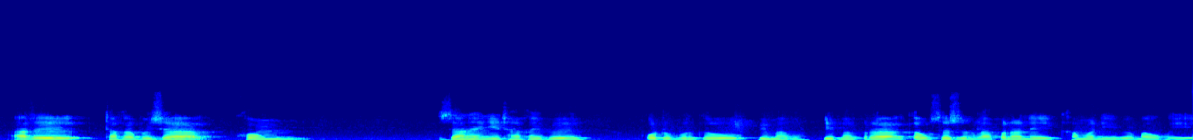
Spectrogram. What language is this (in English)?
Bodo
